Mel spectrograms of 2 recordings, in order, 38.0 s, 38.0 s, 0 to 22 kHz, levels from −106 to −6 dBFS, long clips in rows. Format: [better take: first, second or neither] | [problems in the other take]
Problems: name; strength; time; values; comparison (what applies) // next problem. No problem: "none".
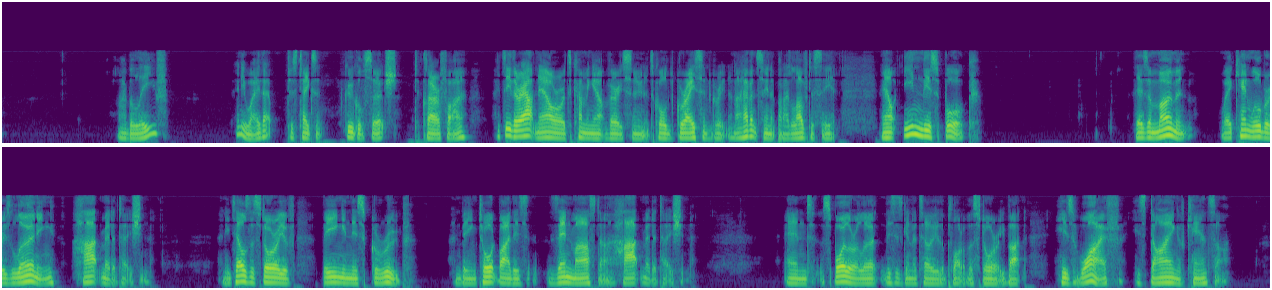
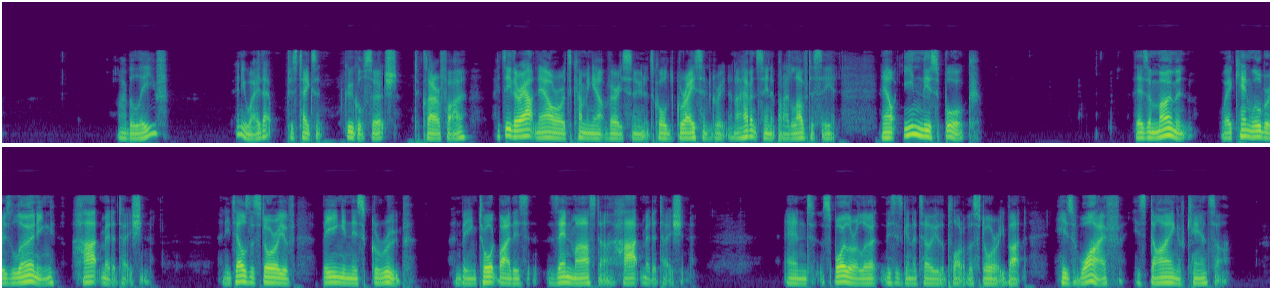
second | garbled, watery; badly; nothing above 6 kHz; slightly in the second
